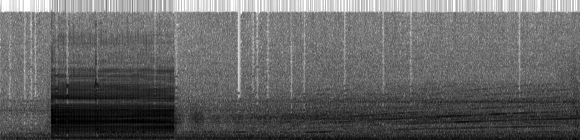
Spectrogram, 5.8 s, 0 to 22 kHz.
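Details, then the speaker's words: Olivetti M300-30/P, BA366 motherboard, hard disk hooked up at power-on; short loud beep, then high whine climbing as platters spin up with light seek chatter, no errors, drive detected. "It's seeking. The hard disk is seeking. It doesn't seem to have any errors."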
